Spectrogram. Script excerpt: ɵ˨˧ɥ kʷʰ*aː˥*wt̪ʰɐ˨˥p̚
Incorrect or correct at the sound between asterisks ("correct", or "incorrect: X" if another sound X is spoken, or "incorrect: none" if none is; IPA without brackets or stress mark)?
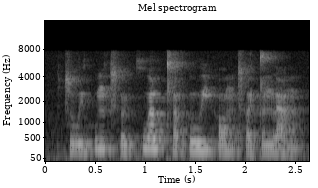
correct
